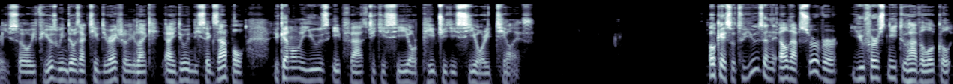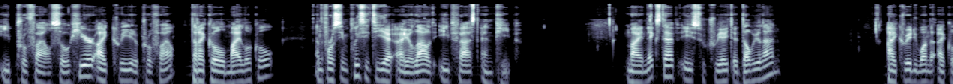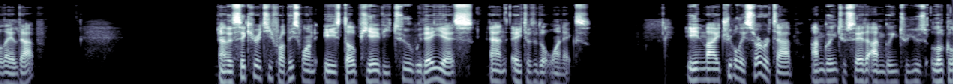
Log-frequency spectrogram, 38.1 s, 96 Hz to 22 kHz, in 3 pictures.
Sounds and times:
Speech: 0.0 - 7.1, 9.4 - 19.6, 20.8 - 23.1, 24.4 - 26.0, 28.4 - 33.3, 34.6 - 38.1.

